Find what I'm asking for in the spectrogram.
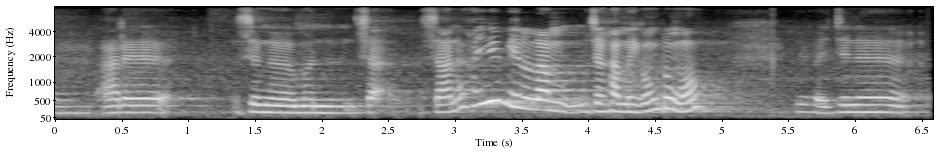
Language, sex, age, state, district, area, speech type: Bodo, female, 45-60, Assam, Chirang, rural, spontaneous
